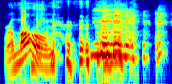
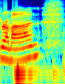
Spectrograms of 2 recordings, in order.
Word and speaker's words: Raman: greatest devil of all Ramon he prefers Raman Raman Raman guys I just finally learned how to pronounce it correctly let's not mix me up again it's Raman all right to areia to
